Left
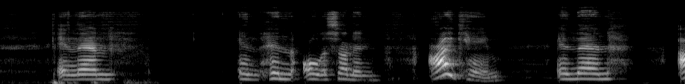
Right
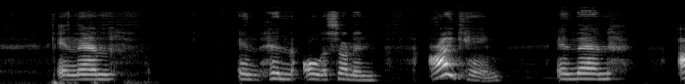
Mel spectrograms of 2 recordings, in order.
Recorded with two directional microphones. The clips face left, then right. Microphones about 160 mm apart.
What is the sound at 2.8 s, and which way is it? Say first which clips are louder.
A woman's voice: right 1 dB; 10° right (ahead or behind).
